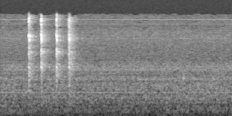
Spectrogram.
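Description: Four faint, quick clicks within about half a second, like keys being typed on a computer keyboard, over near silence.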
